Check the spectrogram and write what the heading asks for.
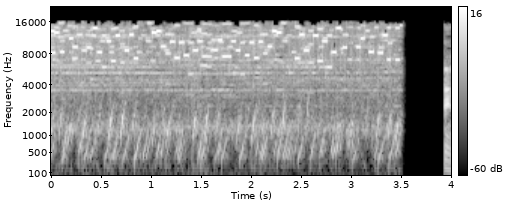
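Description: Intro sound effect: a dense stream of quick rising blips under high twinkling tones. It cuts off suddenly about three and a half seconds in.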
